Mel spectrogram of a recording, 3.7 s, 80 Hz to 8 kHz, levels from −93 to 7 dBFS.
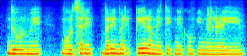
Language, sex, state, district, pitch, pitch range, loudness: Hindi, female, Arunachal Pradesh, Papum Pare, 215 Hz, 205-225 Hz, -16 LUFS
